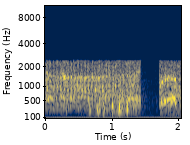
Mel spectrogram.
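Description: Helicopter intercom with the headset microphone open, carrying a muffled, radio-like hiss of cabin noise. It cuts out for a moment about one and a half seconds in, then opens again.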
